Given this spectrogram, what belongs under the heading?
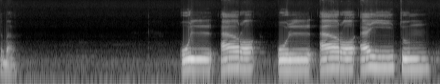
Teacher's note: Huruf ro dibaca tebal karena dia berharakat fathah. Hati-hati jangan sampai hamzah di sebelum huruf ro atau setelahnya ikut menjadi tebal. Karena huruf ro saja yang tebal.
